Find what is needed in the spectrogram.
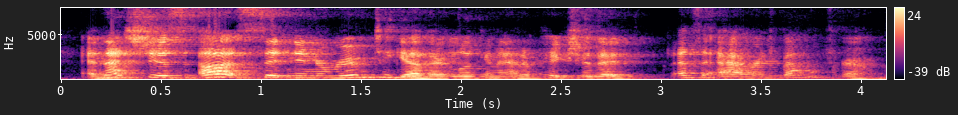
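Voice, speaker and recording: Raising and projecting her voice, a woman speaks amid noticeable background noise and audible room echo. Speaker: aging-in-place home safety specialist. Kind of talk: community presentation. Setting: room with live audience. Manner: fast; interactive, conversational.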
